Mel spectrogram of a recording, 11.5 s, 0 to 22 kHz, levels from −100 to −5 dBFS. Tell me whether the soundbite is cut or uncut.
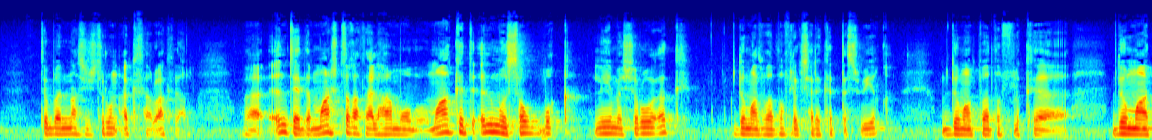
cut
